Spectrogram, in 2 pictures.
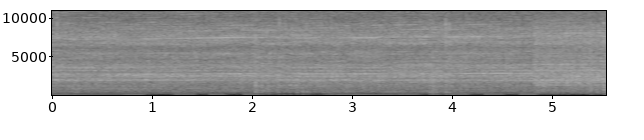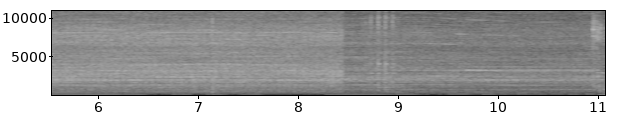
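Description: Electric hand mixer running at top speed, its steel beaters whipping chilled heavy cream as it thickens toward stiff whipped cream. A steady motor whine that gets louder and brighter about halfway through, then drops a little near the end.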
